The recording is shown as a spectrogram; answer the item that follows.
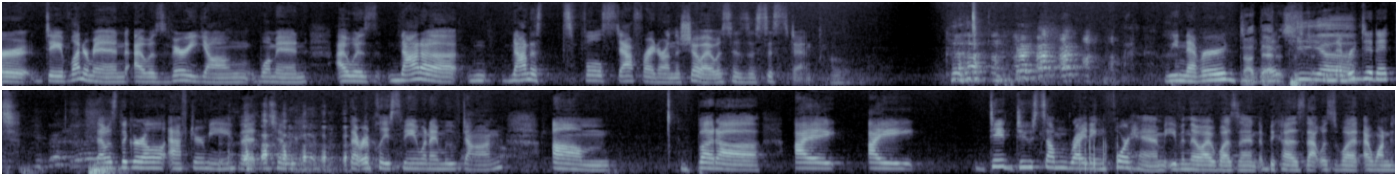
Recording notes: Live from Brooklyn! Recorded at 61Local in Brooklyn on October 1, 2012.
